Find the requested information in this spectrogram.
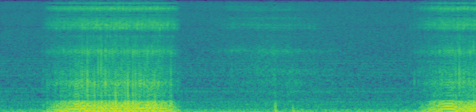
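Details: Heavy snoring: loud, low, rattling snores on in-breaths about four seconds apart, with quieter breathing between.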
